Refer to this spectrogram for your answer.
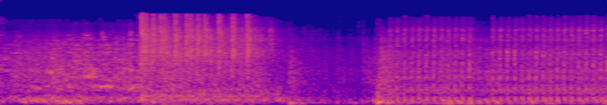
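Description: Loud, continuous gunfire from the Greek military exercise Kolossos on Rhodes, Greece. Rapid bursts of automatic fire are mixed with heavier booms of massed artillery, missile strikes and anti-tank volleys, with a sharp blast near the middle before the rattling fire resumes.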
